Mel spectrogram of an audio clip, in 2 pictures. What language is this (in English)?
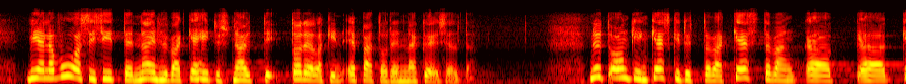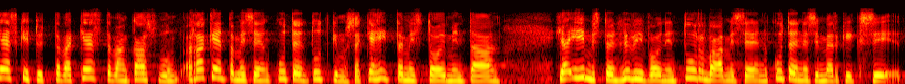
Finnish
